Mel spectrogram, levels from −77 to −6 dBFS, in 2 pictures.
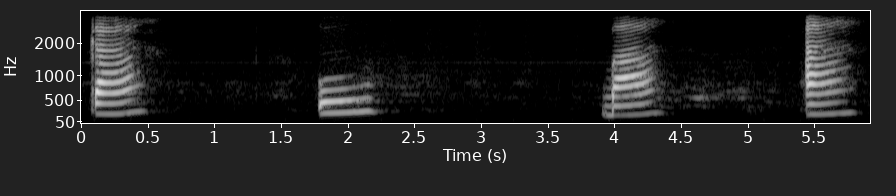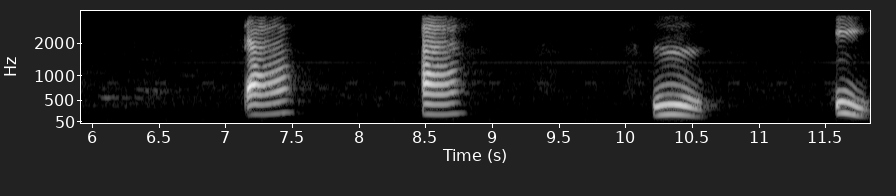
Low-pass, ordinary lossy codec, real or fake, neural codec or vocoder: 3.6 kHz; none; real; none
